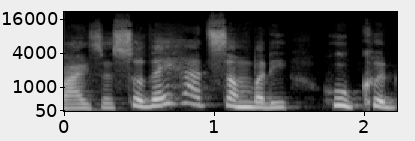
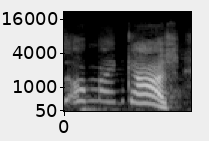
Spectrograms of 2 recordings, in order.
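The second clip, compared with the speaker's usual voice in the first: delighted surprise; 13 semitones higher than usual. Real, not acted. Excited reaction to guest story.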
